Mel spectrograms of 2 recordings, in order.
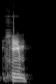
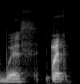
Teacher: And M is bilabial and wa has a labial element too.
